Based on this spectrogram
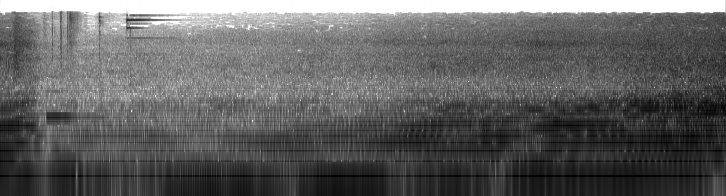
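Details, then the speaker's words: Honda CR-V running with the catalytic converter removed: deep, raspy, very loud unmuffled exhaust note that climbs with revs during a drive-by. "that is obnoxiously loud oh my god that is so loud so loud"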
